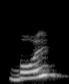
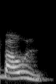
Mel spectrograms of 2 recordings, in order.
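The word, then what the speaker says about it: bowl: बोल, देखो स्पेलिंग होती है बाउल, बट इसको हम प्रोनाउंसिएशन इसका होता है बोल, मीन्स कटोरा।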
